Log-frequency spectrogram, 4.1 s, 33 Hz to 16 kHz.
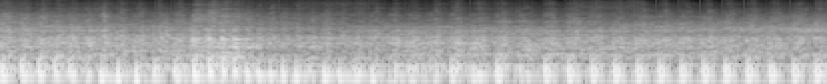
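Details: Royal Enfield Electra (model launched 2001–2002), kick-started since self-start is not working, after fixing complaint of missing and no pulling despite carburettor cleaning: deep, even single-cylinder thump at about six beats a second, healthy idle.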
